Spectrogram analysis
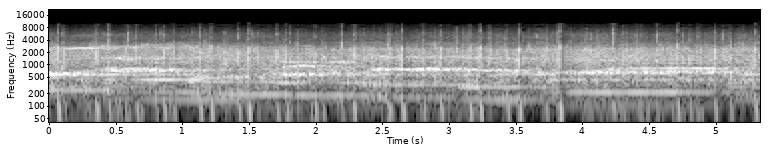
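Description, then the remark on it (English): A large audience at the dress rehearsal of a passion play breaks into sustained, dense applause after the final scene, a steady wash of clapping with faint crowd murmur mixed in throughout. “The dress rehearsal audience erupts into applause.”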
